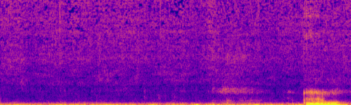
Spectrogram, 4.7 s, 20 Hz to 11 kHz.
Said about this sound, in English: This fire is hissing. It's weird. It must be moisture in the wood, but this wood is burning so fast that it's got to be super dry. I'm not sure, but this hissing thing is new, and it's cherry wood that was chopped down at least 2 or 3 years ago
